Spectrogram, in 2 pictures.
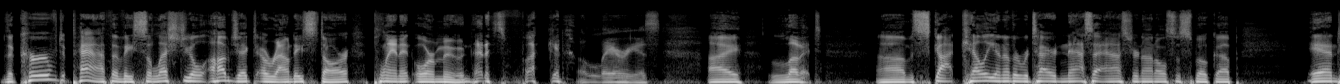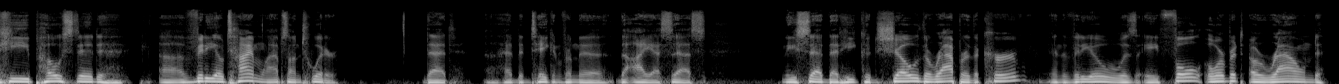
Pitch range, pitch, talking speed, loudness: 100-135 Hz, 115 Hz, 150 wpm, -21 LUFS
